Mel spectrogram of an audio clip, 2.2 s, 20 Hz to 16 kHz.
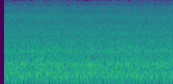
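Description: Liebherr LTM 1220-5.2 mobile crane's diesel engine idling, a steady, unchanging hum.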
